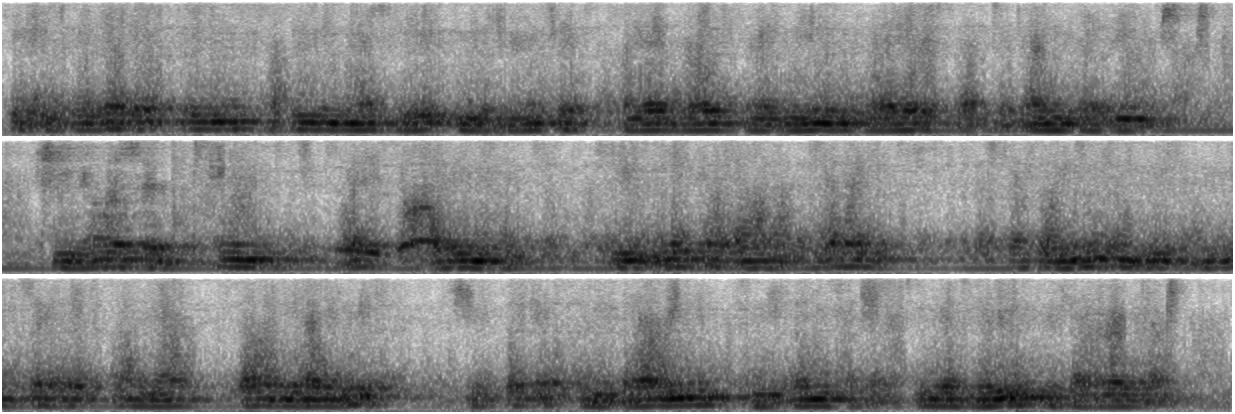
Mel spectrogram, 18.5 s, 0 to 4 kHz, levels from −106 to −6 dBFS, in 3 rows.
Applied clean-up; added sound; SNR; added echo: neural separator model SepFormer DNS4.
